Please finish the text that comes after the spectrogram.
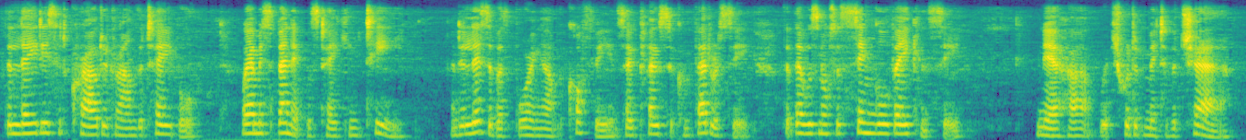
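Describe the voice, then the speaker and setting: A woman reading a classic novel aloud as an audiobook narrator, in an expressive storytelling style. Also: lowish voice, moderate pace, lo-fi sound. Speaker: audiobook reader.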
